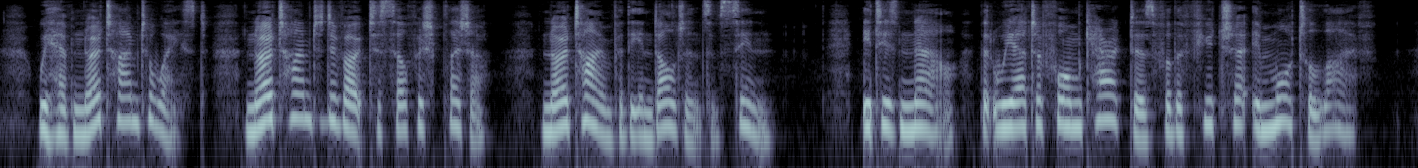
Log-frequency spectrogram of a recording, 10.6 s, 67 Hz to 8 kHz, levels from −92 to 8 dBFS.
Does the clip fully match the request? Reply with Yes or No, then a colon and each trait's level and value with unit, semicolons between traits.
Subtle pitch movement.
No: average, 4.0 semitones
